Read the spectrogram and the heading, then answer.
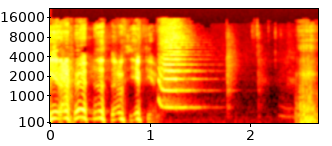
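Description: A loud air horn sounds a quick string of short, rhythmic blasts, then one long sustained blare that fades into silence before a brief burst of noise at the end.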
